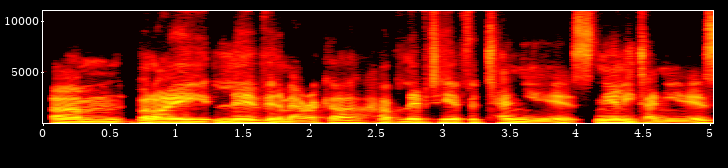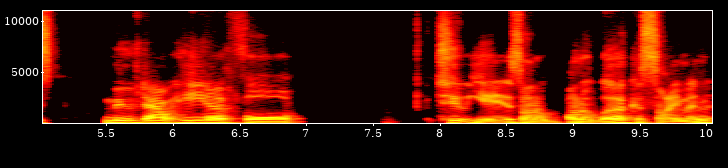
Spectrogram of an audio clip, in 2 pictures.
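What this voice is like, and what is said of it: British accent. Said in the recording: “you can probably hear from my accent that I'm a Brit”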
